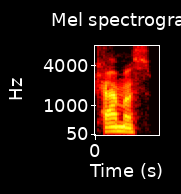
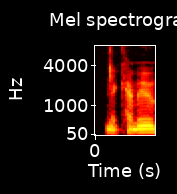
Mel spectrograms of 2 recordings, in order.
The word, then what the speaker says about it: Camus: to Andre Bon and Albert cus Camu excuse me not cus I just flash back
